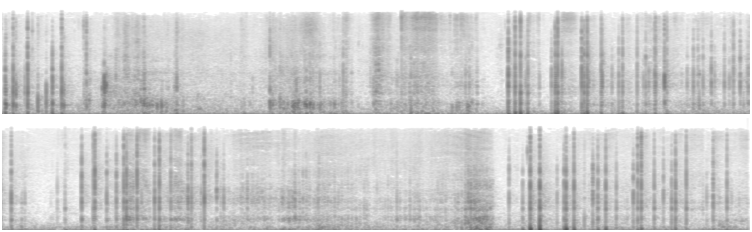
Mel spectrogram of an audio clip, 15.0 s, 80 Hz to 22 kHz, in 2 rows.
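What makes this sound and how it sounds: Long, light-painted nails scratch and tap the front panel of a medium, structured red handbag of grained leather or faux leather, held up close and hollow, apparently empty. Dense, crackly scratching and crinkling runs throughout over a steady low hum, with sharper, louder taps standing out around 5, 8 and 13 seconds.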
